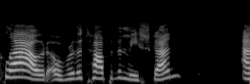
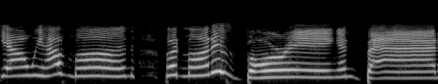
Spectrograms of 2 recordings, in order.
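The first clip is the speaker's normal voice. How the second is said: higher, slow whiny voice; whining complainers; 6 semitones higher, 4 dB louder, slower than usual. Acted. People whining about mun to Moshe, high and sulky. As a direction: sulk about the boring food.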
